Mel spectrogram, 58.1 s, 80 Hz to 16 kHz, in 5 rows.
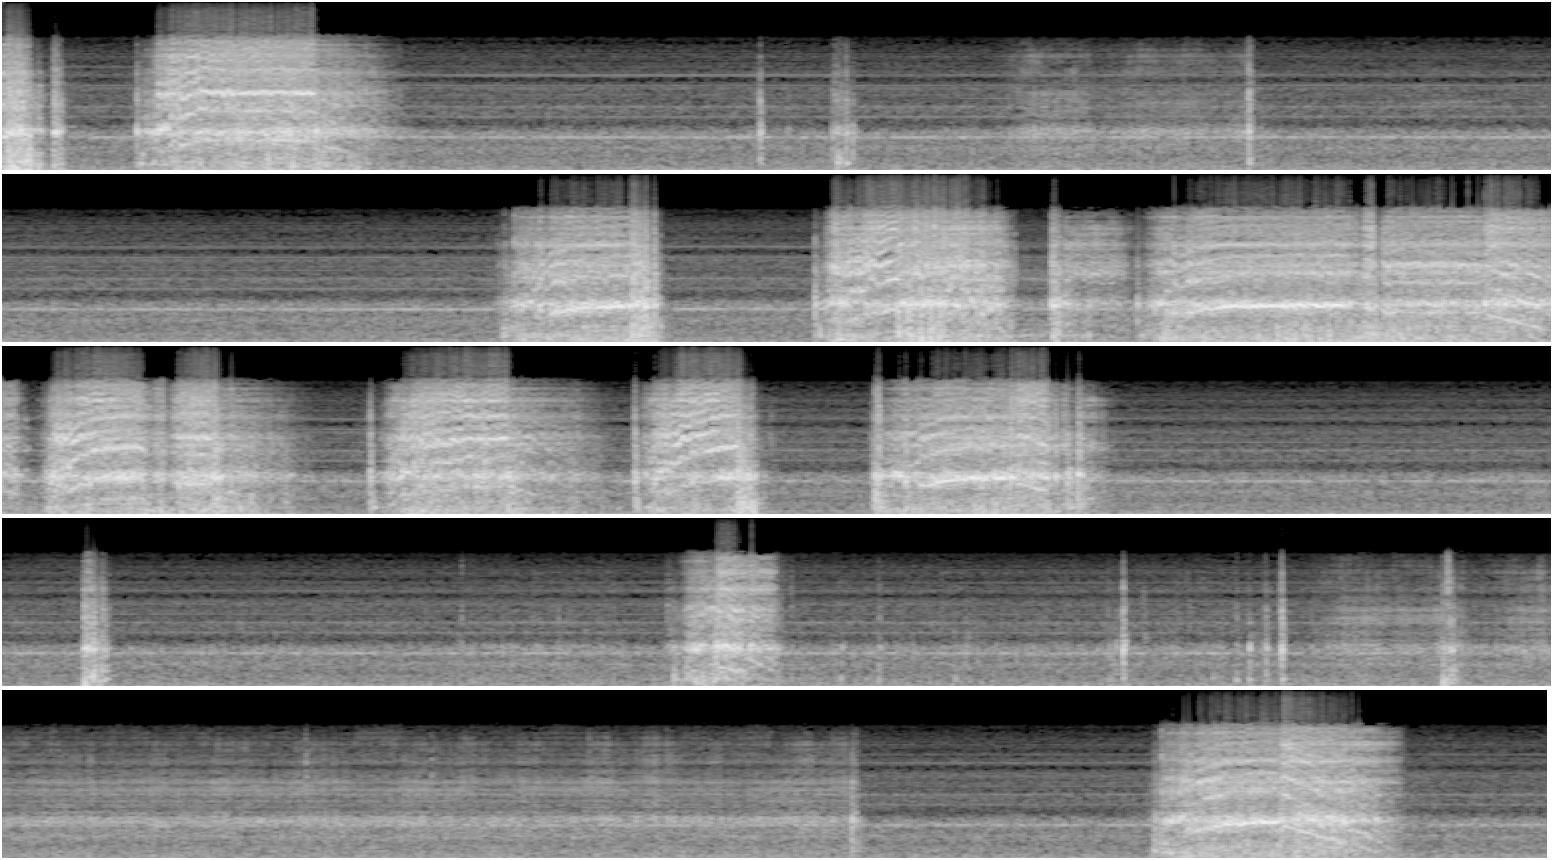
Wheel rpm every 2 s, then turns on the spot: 100, 90, 0, 0, 20, 0, 0, 20, 70, 140, 150, 150, 130, 100, 70, 110, 0, 0, 0, 10, 30, 20, 10, 20, 20, 20, 10, 50, 50.
8-10 22-24 28-30 38-40 42-54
